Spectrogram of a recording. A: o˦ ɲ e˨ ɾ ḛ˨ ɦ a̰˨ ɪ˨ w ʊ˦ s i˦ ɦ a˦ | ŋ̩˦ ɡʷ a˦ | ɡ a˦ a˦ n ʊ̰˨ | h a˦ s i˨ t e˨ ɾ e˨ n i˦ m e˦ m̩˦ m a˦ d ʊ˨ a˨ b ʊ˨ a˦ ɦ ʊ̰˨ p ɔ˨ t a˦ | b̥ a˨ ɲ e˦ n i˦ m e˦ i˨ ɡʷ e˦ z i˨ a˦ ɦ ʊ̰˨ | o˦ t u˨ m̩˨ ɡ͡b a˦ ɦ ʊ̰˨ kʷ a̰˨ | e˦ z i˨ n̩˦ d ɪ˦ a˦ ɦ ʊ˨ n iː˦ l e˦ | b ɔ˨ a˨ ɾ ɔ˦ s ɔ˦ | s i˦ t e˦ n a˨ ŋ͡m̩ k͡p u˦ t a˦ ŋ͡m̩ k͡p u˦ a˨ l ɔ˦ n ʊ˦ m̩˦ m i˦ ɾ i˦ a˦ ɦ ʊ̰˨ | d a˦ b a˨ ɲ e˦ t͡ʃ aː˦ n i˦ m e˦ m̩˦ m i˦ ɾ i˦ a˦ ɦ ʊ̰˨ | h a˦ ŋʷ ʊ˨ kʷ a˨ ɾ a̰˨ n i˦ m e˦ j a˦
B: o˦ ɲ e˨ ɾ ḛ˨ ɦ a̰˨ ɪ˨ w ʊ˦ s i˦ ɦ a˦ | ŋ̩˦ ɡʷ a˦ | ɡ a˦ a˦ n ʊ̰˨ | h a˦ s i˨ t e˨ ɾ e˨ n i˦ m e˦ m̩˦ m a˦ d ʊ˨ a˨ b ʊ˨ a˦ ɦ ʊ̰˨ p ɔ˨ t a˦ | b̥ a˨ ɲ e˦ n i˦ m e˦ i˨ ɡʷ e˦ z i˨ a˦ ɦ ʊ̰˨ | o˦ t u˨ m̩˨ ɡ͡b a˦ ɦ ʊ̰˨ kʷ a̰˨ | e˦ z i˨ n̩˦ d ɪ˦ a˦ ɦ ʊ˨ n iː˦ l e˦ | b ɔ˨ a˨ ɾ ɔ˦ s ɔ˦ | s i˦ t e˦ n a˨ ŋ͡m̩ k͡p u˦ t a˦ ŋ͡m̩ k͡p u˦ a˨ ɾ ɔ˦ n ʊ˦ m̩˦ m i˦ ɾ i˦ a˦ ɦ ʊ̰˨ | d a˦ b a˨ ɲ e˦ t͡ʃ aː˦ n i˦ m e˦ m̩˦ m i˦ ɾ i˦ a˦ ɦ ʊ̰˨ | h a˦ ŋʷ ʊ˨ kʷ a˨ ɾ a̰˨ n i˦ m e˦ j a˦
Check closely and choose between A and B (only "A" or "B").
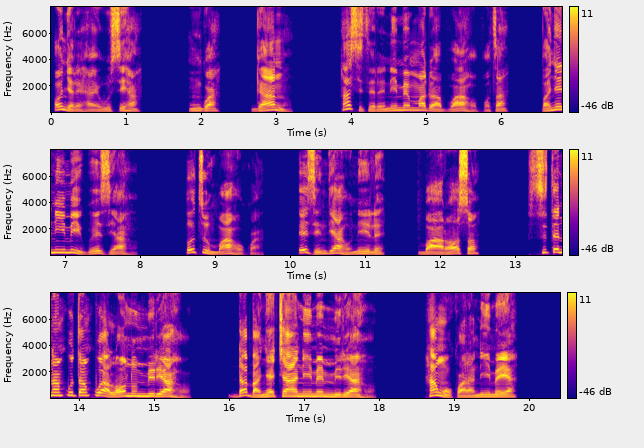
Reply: A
